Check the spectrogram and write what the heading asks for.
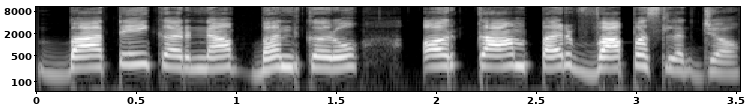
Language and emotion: Urdu, angry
